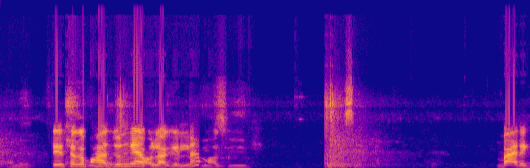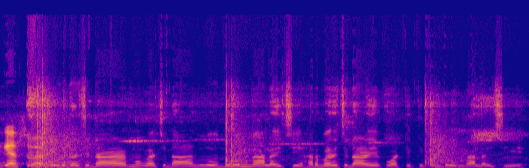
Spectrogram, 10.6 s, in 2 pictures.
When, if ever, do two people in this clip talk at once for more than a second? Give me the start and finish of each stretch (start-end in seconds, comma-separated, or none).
0.9-2.2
